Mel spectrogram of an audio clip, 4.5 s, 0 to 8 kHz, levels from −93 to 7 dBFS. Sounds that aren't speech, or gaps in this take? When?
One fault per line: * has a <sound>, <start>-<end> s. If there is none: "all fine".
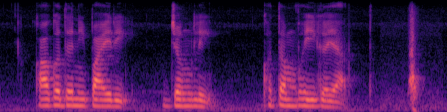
* has a whoosh, 4.1-4.3 s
